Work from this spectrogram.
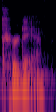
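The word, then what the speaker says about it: Círdan: So I was confused for a long time about how to pronounce the C's, but it's always a K. I don't know why they don't just use K's. Celebrimbor and Cirdan.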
